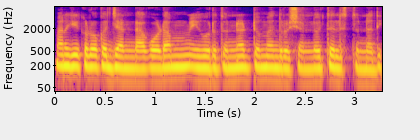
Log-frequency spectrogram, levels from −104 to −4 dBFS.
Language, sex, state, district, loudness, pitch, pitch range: Telugu, female, Andhra Pradesh, Krishna, -13 LUFS, 180 Hz, 170-190 Hz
